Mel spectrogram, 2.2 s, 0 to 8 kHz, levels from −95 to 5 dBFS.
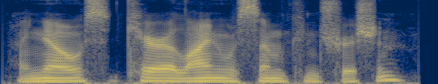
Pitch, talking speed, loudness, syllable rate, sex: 105 Hz, 190 wpm, -18 LUFS, 6.3 syllables/s, male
